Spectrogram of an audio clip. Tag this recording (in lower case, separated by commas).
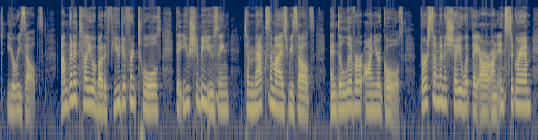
speech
